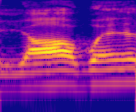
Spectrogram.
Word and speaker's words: Yahweh: And that's where uh, God, back in, uh, to, to Moses, revealed his name to be Yahweh, is the way we pronounce it.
